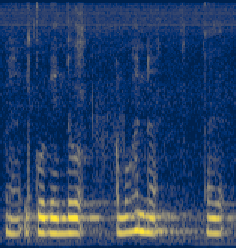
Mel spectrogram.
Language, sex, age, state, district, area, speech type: Manipuri, female, 30-45, Manipur, Kakching, rural, spontaneous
